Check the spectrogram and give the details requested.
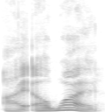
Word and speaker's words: ILY: And the message that I just happened to get on the very first try was I love you, as in ILY, as in rhymes with sky and alive.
